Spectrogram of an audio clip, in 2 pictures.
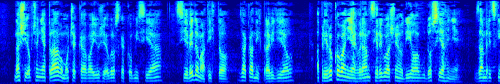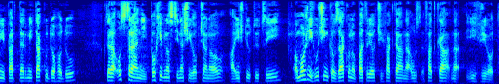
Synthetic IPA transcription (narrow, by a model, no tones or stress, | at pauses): naʃiɔpt͡ʃaɲɪapɾaːʋɔmɔt͡ʃakaːʋajuːʒɛɛʊɾɔːʊskakɔmisia | sijɛʋɛd̪ɔmat̪iːxt̪ɔ | zaːklad̪niːxpɾʔaʋiɟɪɛl | ʔapɾiɾɔkɔʋaɲɪaɣʋɾaːmt͡siɾɛɡulat͡ʃnɛːɦɔd̪ialɔːɡud̪ɔsɪaɦɲɛ | zamɛɾit͡skimipaɾt̪nɛɾmit̪akuːd̪ɔɦɔd̪u | kt̪ɔɾaːʔɔt̪st̪ɾaːɲiːpɔxibnɔscinaʃiɣɔpt͡ʃanɔʊainʃt̪it̪uːt͡siːʔɔmɔʒniːɣuːt͡ʃiŋkɔʊzaːkɔnɔʊpat̪ɾiɔt̪̚t͡ʃifakt̪ana̰uːfat̪kana̰iɣʒiʋɔ̰t̪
